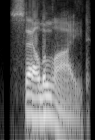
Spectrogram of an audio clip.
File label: "cellulite", American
